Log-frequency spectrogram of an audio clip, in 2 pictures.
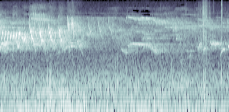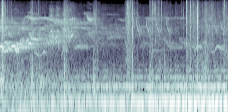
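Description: Woodland birdsong, several birds chirping over a steady low background hiss. About five seconds in, a low sustained musical drone comes in, with a few sharp clicks near the end.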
